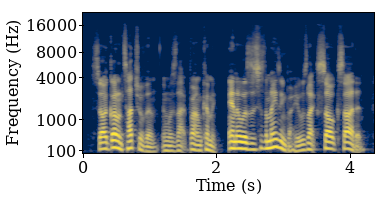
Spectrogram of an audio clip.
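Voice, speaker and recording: In a New Zealand accent, a man speaks on a very clean recording with a silent background. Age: 20s. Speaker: rugby player. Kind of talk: casual chat. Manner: animated.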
